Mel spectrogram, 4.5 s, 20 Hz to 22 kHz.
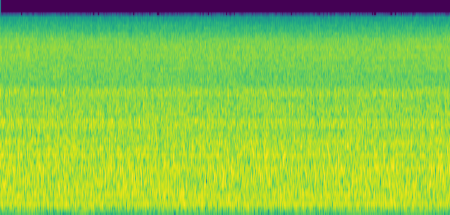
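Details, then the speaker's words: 2003 Toyota Corolla 1.8L with code P0505, before the idle air control valve is replaced: smooth hum held at a fast steady idle of about 1200–1400 rpm, well above normal, caused by a faulty idle air control valve. "cuz right now it's adding at about 12 to, 1400 RPM which is way above what it should be"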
